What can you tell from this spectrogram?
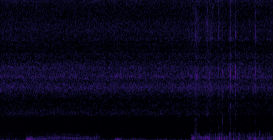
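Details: A sleeping cat in darkness gives raspy, breathy snores, low and rough. Three drawn-out breaths are separated by quiet pauses, with faint ticking noise near the end.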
